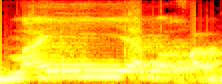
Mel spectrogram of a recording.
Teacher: idgham digunah, nun sukun bertemu ya, dileburkan ya, lalu didengungkan. May yabkhal, tidak dibaca man tapi may yabkhal.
